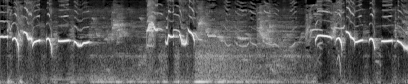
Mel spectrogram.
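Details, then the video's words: Oriental magpie-robin song aimed at rival birds: bright whistled phrases rising and falling, broken by quieter stretches with softer chatter, then another loud run of quick varied whistles. "memancing emosi Kacer lawan"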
